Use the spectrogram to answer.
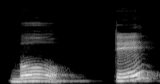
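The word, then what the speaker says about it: بوٹی: তারপর আমরা দেখি बोटी, बे वाव पेश बो टे ये बोटी।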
